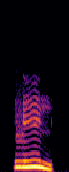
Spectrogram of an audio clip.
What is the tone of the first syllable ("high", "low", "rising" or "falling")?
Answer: falling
